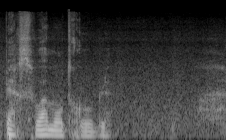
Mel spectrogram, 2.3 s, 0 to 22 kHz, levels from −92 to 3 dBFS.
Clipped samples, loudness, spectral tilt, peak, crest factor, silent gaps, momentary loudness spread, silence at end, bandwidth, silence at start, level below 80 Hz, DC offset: under 0.1%; -28 LUFS; -5 dB/octave; -10 dBFS; 20 dB; none; 22 LU; 0 s; 16.5 kHz; 0 s; -48 dBFS; under 0.1%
